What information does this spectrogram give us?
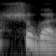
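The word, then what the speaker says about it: sugar: जैसे इसमें श्योर और शुगर बाकी एस को स पढ़ते हैं। ये श्योर और शुगर हो गई। ऐसी स्पेलिंग्स यहां पर जो है एस का उच्चारण श होता है।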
